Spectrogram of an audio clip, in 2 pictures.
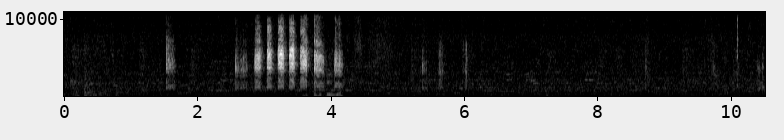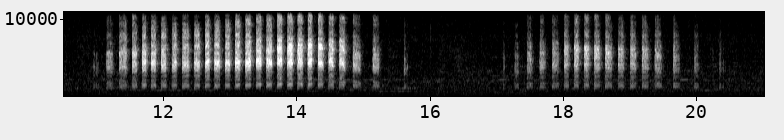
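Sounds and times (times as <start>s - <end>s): budgerigar chirping: 1.5s - 1.8s, 2.5s - 4.2s, 10.4s - 15.8s, 17.1s - 20.6s.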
